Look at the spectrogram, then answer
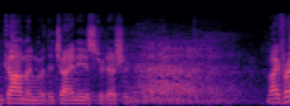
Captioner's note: laughter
